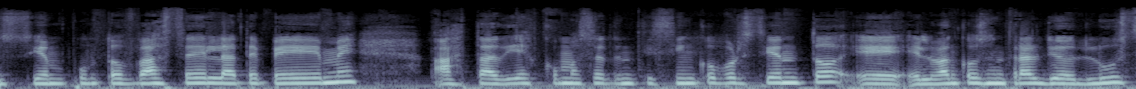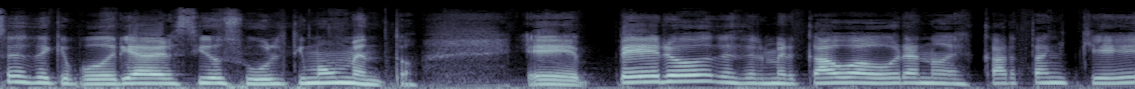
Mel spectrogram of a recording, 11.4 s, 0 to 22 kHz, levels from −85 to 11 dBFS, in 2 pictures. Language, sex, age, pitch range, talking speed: Spanish, female, 20-39, 175-205 Hz, 165 wpm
